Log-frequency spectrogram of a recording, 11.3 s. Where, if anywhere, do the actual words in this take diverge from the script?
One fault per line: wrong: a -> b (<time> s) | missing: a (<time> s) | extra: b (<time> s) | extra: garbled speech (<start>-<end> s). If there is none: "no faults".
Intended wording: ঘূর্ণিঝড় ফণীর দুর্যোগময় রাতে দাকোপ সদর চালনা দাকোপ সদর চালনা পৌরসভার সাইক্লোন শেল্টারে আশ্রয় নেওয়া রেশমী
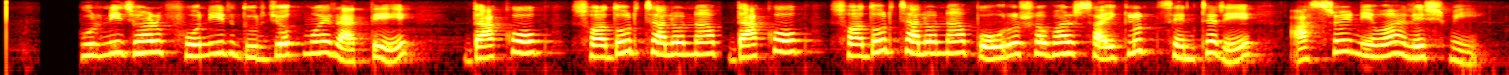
no faults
